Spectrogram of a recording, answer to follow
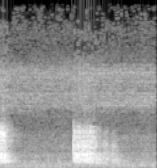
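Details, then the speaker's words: Radiocephalic AV fistula for dialysis, radial artery to cephalic vein, made three weeks earlier, heard at follow-up over the cephalic vein: pulsing whooshing rushes about once a second over hissing background; fully functioning AV fistula bruit. "আপনারা কি শব্দটা শুনতে পাচ্ছেন? [সশব্দ হাসি] অর্থাৎ উনার cephalic ব্রেনের উপরে রেডিয়াল আর্টেরি কথাটা চলে এসেছে। তাই আমরা এখন বলতে পারি এই পিসলোটা এখন শতভাগ ফাংশনিং এবং শতভাগ এটা দিয়ে ডায়ালেক্সটা আমরা প্রশস্ত করতে পারব।"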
